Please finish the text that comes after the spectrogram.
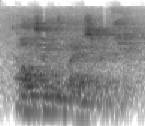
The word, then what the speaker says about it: Glaser: This is called Art and Nature by Elton Glasser. Glasser's right pronunciation? Glaser? Oh. Elton Glaser.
